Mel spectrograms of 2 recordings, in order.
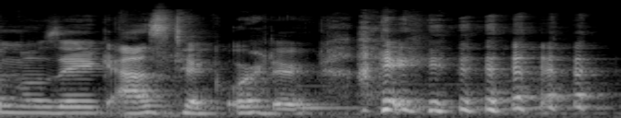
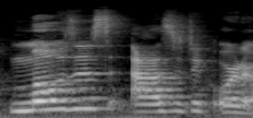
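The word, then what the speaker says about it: Moses Ascetic Order: I'm so used to calling the Mosaic Aztec Order. She's part of the Moses Aztec Order.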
